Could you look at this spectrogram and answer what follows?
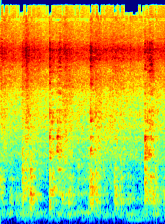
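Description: Shallots, garlic, curry leaves, fenugreek and ginger frying in a pan, a close steady sizzle with four regular scraping strokes of a spoon stirring through it, no voices.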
